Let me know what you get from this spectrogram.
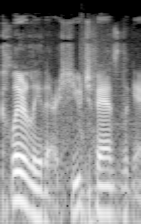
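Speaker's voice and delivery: ordinary delivery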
